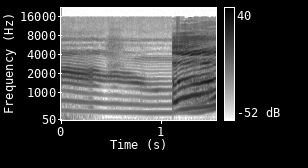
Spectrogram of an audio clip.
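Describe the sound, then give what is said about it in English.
A person imitates a cat with a long, drawn-out meow, holding a steady tone before it abruptly swells louder and climbs in pitch at the end. Clear, no other sounds. “Is it like a meow or a purr or a meow?”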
